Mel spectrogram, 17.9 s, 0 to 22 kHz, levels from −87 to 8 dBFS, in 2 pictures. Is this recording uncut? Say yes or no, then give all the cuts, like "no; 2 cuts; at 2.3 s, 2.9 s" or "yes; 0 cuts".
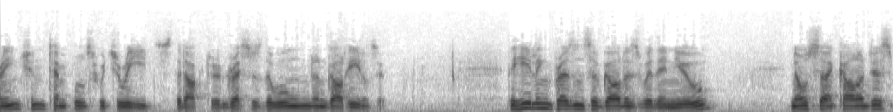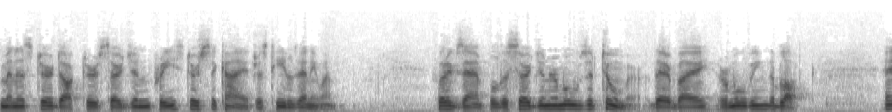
yes; 0 cuts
